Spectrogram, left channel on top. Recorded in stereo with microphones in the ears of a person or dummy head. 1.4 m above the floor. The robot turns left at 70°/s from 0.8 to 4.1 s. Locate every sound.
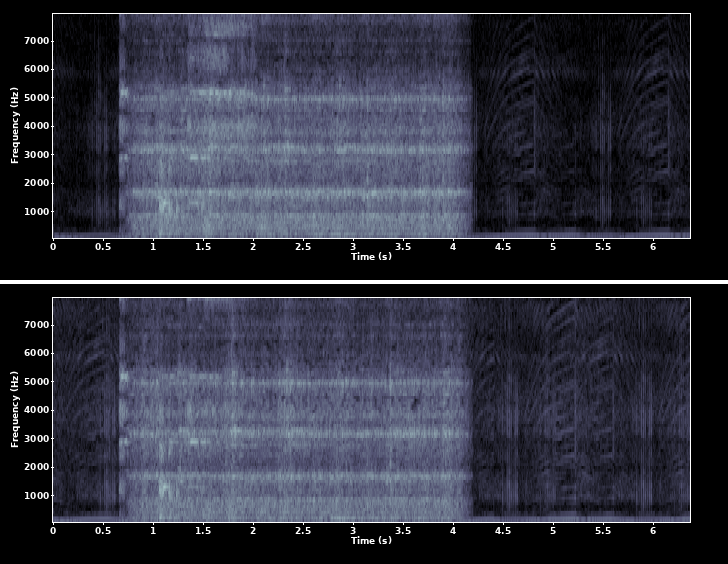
0.7 s a clunk: straight behind; by 2.1 s 85° left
